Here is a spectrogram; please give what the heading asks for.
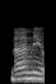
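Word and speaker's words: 何: Nani ini kanji nani ya, supaya ini aja, apa namanya, membiasakan. Ini kanji ini nomor tiga, dibacanya nan atau nani. Bisa nan, bisa nani.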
